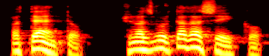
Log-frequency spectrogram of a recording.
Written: svortata

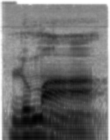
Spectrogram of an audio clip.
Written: lumaa

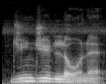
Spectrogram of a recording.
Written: gingillone

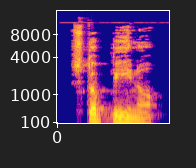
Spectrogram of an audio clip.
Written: stoppino

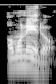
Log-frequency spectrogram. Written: omo nero

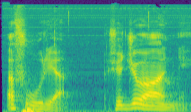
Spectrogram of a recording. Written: ha furia

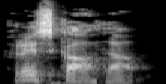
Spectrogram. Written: frescata

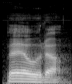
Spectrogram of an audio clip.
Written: peora

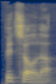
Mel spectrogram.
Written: pezzola

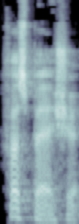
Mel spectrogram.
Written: fa spece

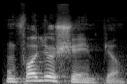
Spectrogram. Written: scempio

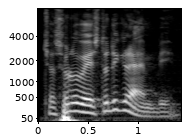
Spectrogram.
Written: grembio

